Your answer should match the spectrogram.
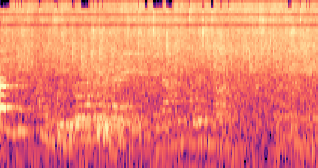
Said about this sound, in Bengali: আমাদের এখানে হচ্ছে মারাত্মক বৃষ্টি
